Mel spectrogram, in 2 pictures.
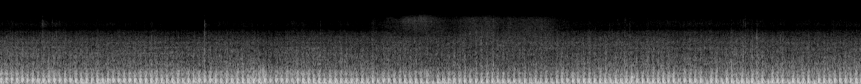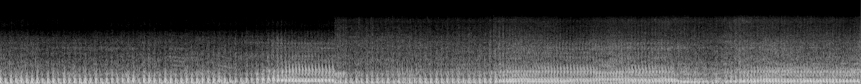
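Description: Enduro motorcycle engine running steadily. In the last six seconds or so it revs up and down several times.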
